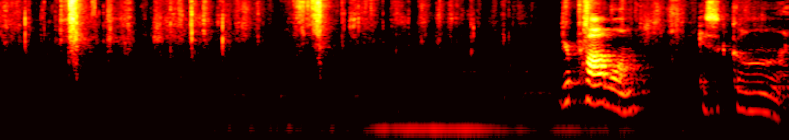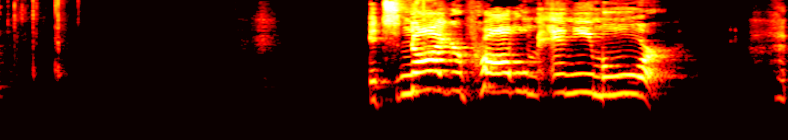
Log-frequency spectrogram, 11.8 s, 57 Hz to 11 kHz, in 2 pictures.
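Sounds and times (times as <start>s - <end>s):
paper being torn up: 0.0s - 6.4s
steady low hum: 0.0s - 11.8s
speech: 4.2s - 6.1s, 8.8s - 11.0s.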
